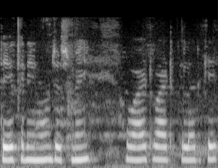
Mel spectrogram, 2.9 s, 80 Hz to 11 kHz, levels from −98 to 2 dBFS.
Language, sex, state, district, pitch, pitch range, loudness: Hindi, female, Chhattisgarh, Raipur, 245 Hz, 240-250 Hz, -16 LUFS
